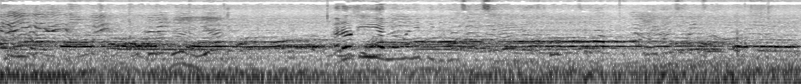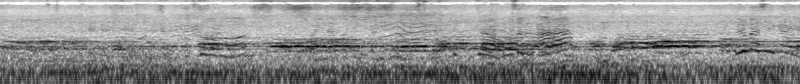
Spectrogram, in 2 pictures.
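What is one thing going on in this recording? Young men talk nearby.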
